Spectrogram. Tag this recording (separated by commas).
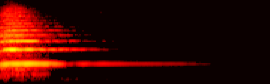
Music, Musical instrument, Bowed string instrument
